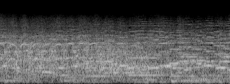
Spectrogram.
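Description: A horse whinnies in the first second, a wavering call falling in pitch, over an orchestral film score with brass.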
